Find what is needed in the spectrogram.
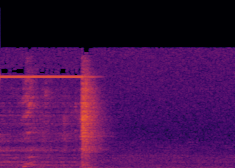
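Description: A single sharp thud about a second in, a blow landing in the TV drama's muffled, dulled soundtrack. A thin high ringing tone cuts off at the moment of the thud.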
